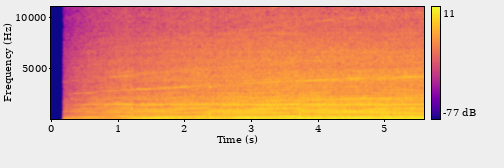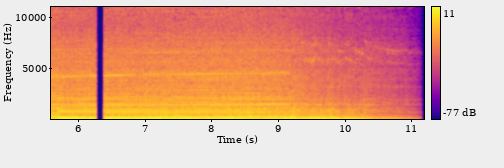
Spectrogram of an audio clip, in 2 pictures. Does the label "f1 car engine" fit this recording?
Yes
